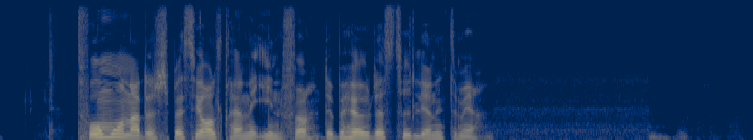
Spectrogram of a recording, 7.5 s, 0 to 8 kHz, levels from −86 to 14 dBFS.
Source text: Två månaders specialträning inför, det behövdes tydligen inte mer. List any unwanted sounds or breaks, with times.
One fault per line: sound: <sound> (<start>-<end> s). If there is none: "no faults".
no faults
